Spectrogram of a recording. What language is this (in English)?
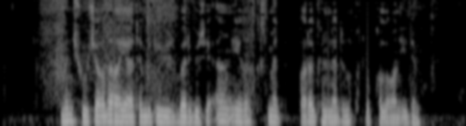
Uyghur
